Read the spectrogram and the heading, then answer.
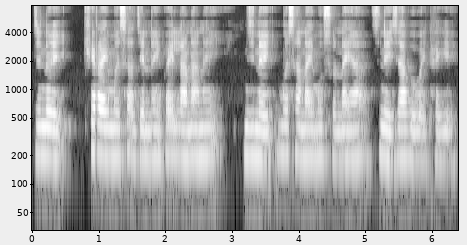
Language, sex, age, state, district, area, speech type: Bodo, female, 45-60, Assam, Kokrajhar, rural, spontaneous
